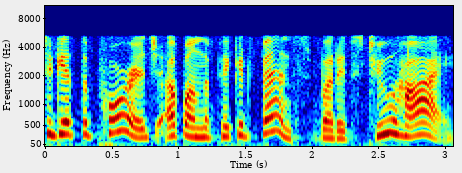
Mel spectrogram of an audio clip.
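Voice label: too high story narration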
